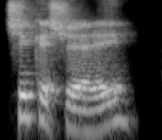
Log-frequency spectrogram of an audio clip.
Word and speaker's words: Chickasha: So you grew up in Chickasha, Oklahoma. Is that right? – Yeah. Chickasha.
